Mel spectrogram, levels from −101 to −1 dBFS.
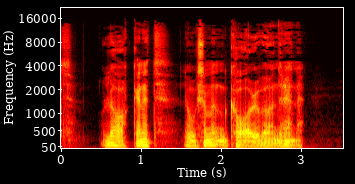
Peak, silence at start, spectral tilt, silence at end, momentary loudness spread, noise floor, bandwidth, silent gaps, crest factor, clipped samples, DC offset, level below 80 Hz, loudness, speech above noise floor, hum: -12 dBFS; 0 s; -5.5 dB/octave; 0.5 s; 13 LU; -49 dBFS; 15 kHz; none; 18 dB; under 0.1%; under 0.1%; -40 dBFS; -29 LUFS; 21 dB; none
